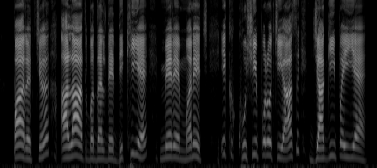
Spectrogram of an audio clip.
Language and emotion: Dogri, happy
